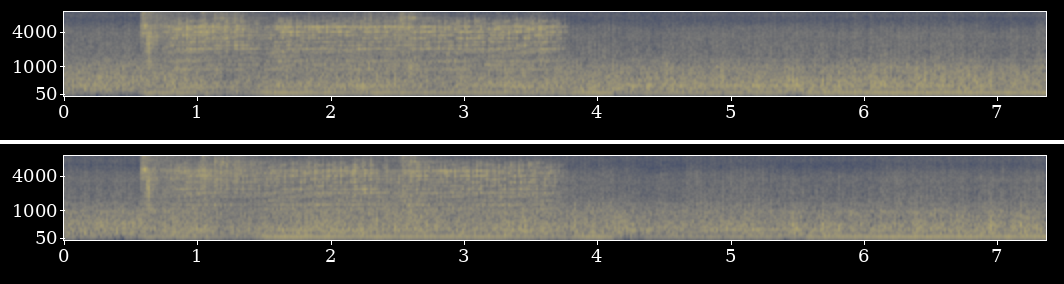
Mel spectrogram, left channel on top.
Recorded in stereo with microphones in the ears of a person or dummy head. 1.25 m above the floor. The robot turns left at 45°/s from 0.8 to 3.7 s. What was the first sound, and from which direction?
Keys jangling, 10° right (ahead or behind).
